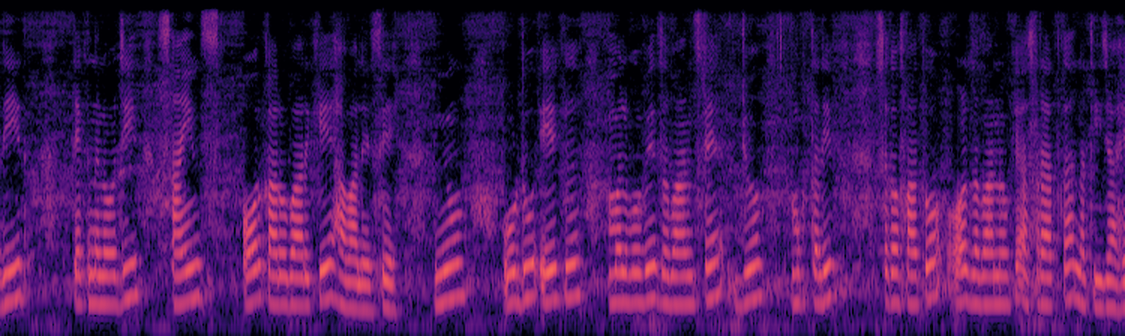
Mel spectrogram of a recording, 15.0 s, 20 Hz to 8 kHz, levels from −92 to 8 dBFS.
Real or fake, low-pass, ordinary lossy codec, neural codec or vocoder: real; 7.2 kHz; AAC, 48 kbps; none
